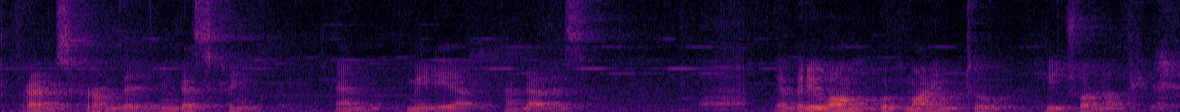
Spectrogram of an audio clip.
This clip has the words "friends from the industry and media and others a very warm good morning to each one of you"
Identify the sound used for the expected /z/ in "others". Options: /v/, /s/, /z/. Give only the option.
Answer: /s/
